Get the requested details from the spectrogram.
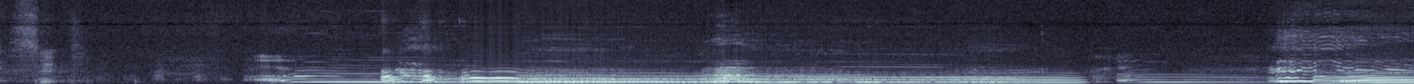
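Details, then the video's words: Three dogs named Ben, Ludo and Tina howling together: long sustained tones with wavering overtones, several voices overlapping, a brief pause, then a fresh howl rising at the end; a person's voice briefly nearby. "The howling"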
